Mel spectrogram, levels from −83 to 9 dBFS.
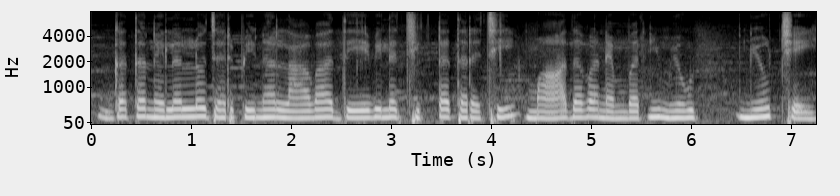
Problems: constant background noise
